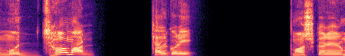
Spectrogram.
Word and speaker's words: মুহ্যমান: উচ্চারণ কি মুহমান না মুহ্যমান?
